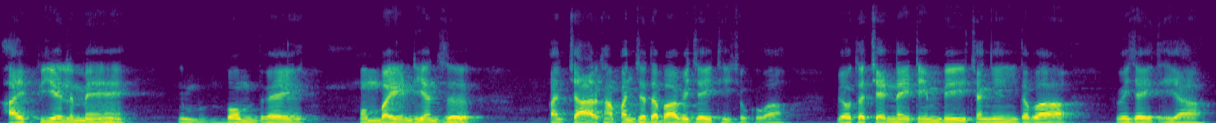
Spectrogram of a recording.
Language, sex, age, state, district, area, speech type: Sindhi, male, 45-60, Gujarat, Surat, urban, spontaneous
